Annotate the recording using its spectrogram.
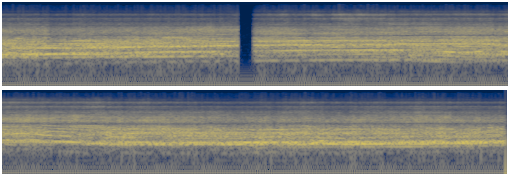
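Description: Several race car engines running at speed together. Their overlapping notes drift slowly up and down in pitch, with a brief dropout in the sound about a quarter of the way through.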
